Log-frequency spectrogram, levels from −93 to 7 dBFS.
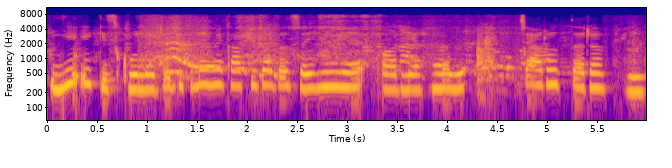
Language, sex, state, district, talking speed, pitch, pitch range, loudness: Hindi, female, Chhattisgarh, Raipur, 150 wpm, 245 Hz, 230-275 Hz, -12 LUFS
